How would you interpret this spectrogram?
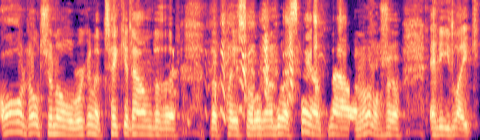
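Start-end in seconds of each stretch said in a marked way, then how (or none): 0.0-3.5 put-on Irish accent. Retelling what the Irish camp counselor said: imitating an Irish accent. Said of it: "we had this Irish, like, camp counselor".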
